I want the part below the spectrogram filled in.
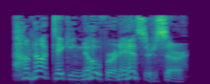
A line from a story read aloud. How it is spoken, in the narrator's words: I laughed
